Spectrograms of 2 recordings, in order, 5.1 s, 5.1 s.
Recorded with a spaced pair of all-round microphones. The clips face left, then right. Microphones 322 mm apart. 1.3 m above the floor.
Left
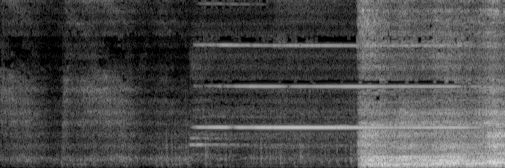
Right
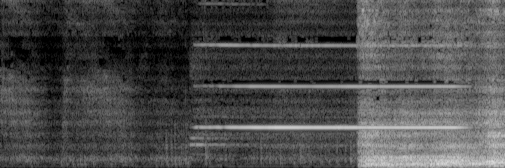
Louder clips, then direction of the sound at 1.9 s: Even; 50° right (ahead or behind).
